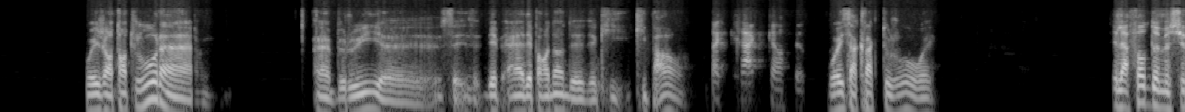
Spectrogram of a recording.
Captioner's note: speaking French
